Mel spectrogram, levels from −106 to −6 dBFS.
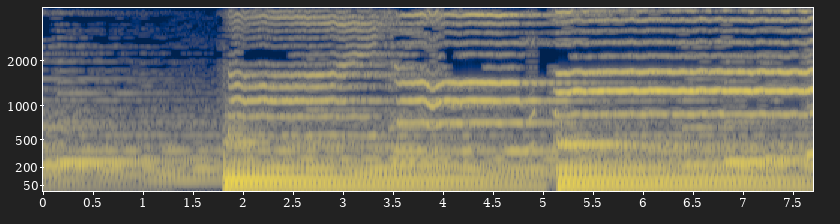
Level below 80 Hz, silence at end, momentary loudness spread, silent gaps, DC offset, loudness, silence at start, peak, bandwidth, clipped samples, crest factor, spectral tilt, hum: -28 dBFS; 0 s; 13 LU; none; under 0.1%; -23 LUFS; 0 s; -8 dBFS; 4 kHz; under 0.1%; 14 dB; -10 dB/octave; none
